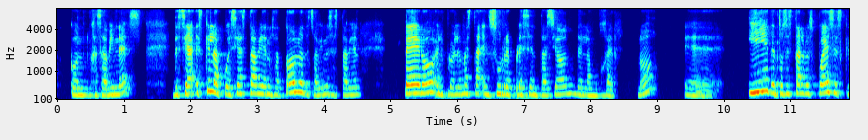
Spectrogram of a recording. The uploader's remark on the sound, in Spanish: Como parte del tercer ciclo del Laboratorio de Escrituras Vivas, en sesión sincrónica vía Zoom.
